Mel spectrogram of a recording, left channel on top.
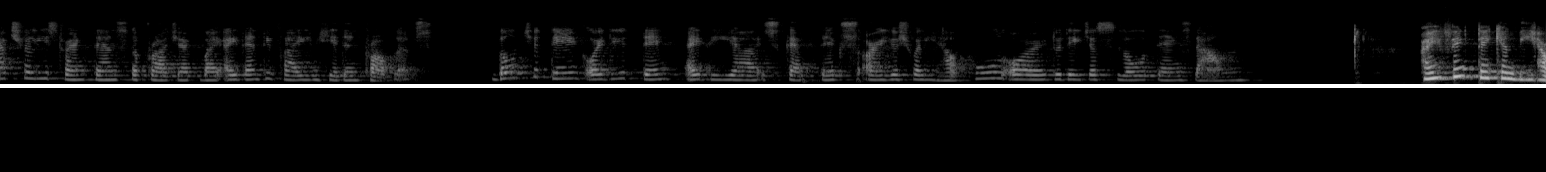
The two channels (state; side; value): silent; right; digital silence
